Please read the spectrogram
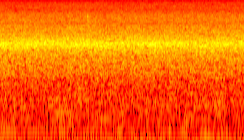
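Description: Steady, even background hiss of room noise with a faint low hum, unchanging throughout, with no distinct event.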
